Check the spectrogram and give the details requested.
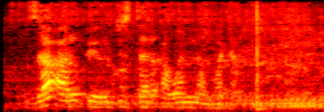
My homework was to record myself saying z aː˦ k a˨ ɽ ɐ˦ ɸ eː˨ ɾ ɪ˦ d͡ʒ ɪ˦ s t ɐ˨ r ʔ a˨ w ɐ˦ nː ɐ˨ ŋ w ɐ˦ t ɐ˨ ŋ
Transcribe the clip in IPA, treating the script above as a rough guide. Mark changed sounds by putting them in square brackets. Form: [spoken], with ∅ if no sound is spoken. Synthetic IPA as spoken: z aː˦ [ʔ] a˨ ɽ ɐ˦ ɸ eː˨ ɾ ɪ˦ d͡ʒ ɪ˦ s t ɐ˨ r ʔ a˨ w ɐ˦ nː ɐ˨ ŋ w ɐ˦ t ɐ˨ ŋ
